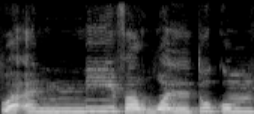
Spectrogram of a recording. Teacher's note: വാവ് ഉച്ചരിക്കുമ്പോൾ ചുണ്ടുകളൊന്ന് വട്ടത്തിൽ പിടിച്ചു കൊടുക്കുക.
